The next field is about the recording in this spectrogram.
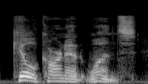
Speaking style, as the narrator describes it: The Pandava troop shouted to Arjuna

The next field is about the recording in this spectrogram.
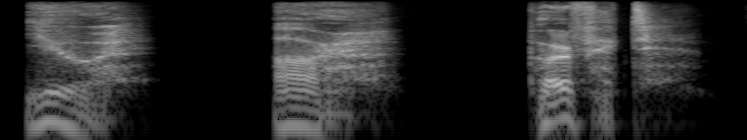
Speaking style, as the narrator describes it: I growled

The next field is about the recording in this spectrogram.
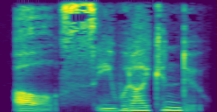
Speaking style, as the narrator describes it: he said, his voice rumbling with amusement

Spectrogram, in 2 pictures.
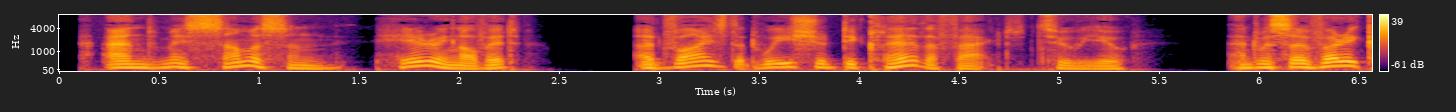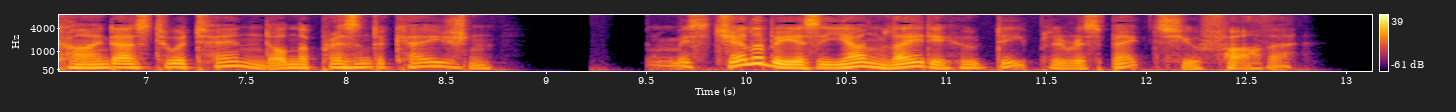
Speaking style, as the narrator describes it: faltered Prince

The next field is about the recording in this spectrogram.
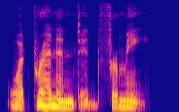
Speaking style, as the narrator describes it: she says softly

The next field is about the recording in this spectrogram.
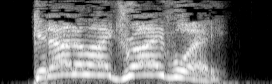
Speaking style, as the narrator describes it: He shouted

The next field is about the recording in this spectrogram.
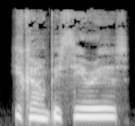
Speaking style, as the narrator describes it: she breathed

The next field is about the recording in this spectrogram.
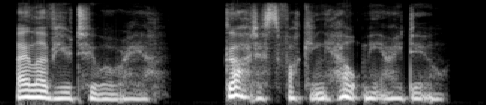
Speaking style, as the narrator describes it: he whispered

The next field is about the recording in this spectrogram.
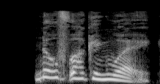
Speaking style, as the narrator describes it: he exclaimed

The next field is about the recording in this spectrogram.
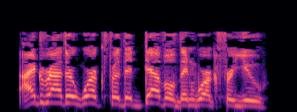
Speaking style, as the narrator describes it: the boy shouted

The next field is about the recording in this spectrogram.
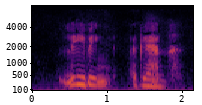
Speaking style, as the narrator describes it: he gasped for air

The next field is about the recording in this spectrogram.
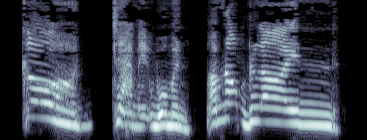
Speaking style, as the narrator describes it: roars Bank

